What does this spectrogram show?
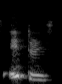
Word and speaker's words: Idries: She will pronounce it correctly for me. And it's fine. Idries.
